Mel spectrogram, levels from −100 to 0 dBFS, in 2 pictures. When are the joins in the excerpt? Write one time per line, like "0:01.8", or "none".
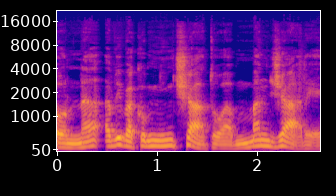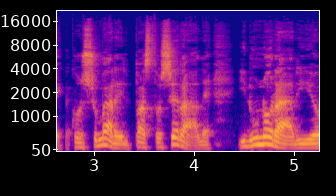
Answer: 0:02.7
